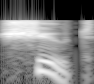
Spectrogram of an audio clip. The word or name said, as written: chute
